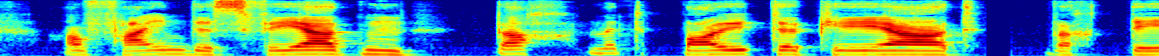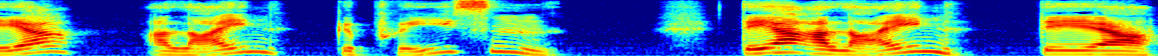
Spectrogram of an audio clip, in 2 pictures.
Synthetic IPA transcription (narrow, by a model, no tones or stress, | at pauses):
ʔaʊfaɪndəsfeːɐdn̩ | d̥ɔχmɪtb̥ɔʏtəkʰeːt | v̥ɪʁt̚d̥eːɐ | ʔalaɪn | ɡ̥əpʁ̥iːz̥n̩ | d̥eːɐalaɪn | d̥eːɐ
